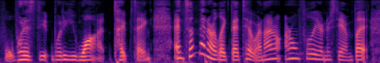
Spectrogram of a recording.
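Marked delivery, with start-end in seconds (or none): none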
